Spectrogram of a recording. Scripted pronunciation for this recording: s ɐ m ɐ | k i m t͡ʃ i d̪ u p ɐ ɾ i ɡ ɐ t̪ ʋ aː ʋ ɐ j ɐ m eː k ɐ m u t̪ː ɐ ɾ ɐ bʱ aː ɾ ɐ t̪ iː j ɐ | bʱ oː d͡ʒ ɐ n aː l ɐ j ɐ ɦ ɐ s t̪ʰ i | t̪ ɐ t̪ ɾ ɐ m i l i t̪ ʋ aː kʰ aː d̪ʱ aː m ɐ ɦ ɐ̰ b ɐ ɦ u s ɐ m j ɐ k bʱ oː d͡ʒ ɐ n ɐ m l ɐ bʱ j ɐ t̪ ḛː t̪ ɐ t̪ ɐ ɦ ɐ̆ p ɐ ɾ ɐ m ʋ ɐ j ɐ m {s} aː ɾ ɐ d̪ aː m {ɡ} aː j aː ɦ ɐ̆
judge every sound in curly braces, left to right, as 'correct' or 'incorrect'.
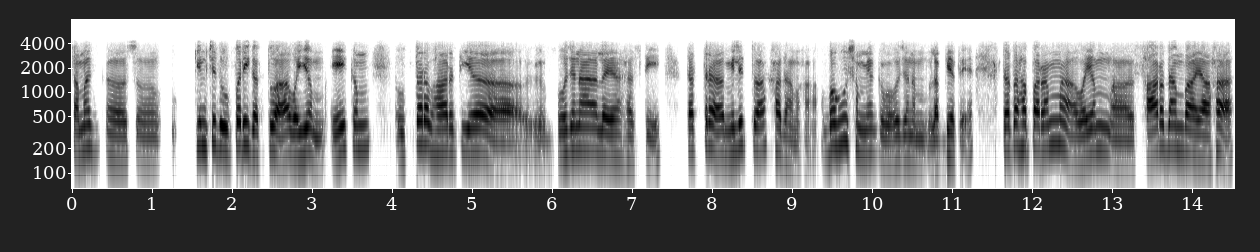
correct, incorrect: b

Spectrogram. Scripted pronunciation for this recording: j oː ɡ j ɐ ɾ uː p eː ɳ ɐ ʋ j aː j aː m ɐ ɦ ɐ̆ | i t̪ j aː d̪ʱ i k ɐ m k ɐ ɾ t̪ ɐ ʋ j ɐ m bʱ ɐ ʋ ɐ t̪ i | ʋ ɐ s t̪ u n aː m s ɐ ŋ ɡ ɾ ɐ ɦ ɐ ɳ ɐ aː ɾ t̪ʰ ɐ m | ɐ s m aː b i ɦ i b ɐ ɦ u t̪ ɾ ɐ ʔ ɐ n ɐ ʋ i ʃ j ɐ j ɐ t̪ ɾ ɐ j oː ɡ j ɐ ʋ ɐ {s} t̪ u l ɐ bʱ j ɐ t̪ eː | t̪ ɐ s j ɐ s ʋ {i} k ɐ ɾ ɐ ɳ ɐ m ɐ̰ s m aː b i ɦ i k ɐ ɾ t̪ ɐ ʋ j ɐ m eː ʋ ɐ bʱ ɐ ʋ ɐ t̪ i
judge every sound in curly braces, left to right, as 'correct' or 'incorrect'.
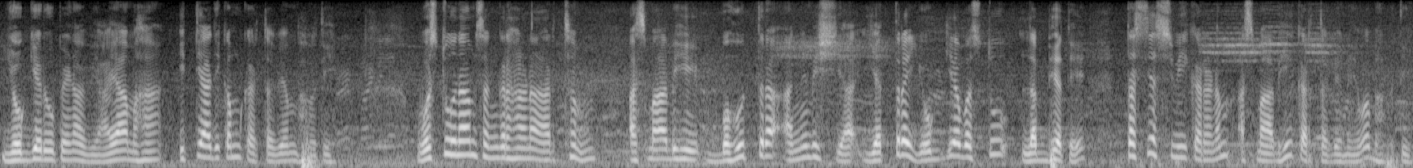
correct, incorrect: iː

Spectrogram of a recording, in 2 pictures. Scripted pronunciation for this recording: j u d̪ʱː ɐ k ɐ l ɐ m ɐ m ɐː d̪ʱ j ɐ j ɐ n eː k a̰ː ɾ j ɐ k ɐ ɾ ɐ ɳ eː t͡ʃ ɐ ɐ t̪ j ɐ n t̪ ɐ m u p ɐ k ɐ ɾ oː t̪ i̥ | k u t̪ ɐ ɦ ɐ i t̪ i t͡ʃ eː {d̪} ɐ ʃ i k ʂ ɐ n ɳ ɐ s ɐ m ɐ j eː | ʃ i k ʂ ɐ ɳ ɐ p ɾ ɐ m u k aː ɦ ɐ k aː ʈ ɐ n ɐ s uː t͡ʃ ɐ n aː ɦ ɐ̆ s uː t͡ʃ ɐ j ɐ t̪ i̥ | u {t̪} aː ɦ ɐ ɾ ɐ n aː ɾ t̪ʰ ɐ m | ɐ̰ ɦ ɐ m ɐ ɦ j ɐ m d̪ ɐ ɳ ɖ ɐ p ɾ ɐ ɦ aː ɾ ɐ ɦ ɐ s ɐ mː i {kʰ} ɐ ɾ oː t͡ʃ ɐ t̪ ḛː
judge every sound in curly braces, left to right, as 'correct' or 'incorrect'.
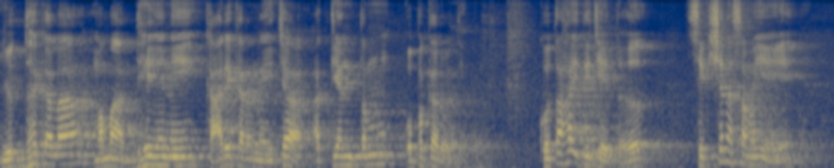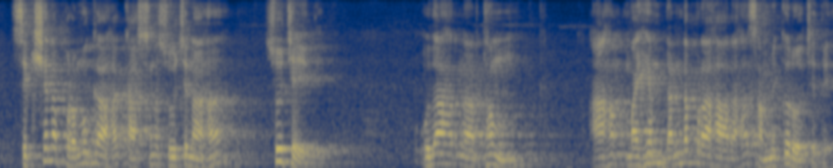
incorrect: t̪, incorrect: d̪, incorrect: k

